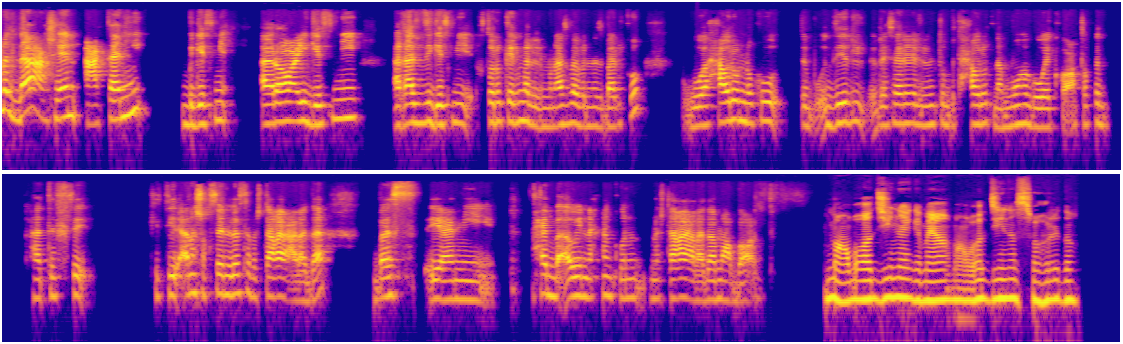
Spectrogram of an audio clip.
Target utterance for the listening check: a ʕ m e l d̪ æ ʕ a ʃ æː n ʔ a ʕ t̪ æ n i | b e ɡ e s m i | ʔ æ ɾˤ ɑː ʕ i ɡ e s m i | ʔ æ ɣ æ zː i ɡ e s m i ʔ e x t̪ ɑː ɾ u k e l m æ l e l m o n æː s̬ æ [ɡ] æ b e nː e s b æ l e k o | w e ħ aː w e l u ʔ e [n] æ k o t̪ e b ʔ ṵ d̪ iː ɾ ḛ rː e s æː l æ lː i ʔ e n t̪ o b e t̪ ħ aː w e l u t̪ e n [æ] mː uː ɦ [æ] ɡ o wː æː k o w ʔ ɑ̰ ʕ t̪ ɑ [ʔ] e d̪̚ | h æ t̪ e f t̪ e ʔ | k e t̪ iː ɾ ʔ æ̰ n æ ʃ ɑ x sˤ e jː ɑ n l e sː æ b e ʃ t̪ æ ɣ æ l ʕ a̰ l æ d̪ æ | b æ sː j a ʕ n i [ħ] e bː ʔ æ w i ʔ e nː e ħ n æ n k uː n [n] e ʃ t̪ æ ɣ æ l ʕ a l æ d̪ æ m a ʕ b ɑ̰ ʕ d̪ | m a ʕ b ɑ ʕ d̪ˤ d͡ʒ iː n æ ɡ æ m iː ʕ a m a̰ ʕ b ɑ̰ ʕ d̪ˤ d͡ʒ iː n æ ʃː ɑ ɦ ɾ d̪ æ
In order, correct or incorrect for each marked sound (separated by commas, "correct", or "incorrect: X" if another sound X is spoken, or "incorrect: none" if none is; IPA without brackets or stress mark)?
incorrect: b, incorrect: nː, correct, correct, incorrect: q, correct, correct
